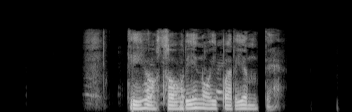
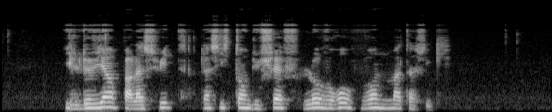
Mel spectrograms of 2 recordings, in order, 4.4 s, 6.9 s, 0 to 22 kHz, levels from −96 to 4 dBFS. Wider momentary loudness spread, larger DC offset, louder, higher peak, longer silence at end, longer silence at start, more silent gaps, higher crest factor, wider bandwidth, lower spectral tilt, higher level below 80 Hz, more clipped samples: first, 22 LU vs 13 LU; neither; about the same, -19 LUFS vs -20 LUFS; about the same, -4 dBFS vs -2 dBFS; second, 0.9 s vs 1.35 s; first, 1.1 s vs 0.8 s; first, 1.41-1.47 s, 3.24-3.31 s vs none; about the same, 18 dB vs 20 dB; second, 7.8 kHz vs 9.6 kHz; first, -6.5 dB/octave vs -4.5 dB/octave; first, -52 dBFS vs -64 dBFS; neither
